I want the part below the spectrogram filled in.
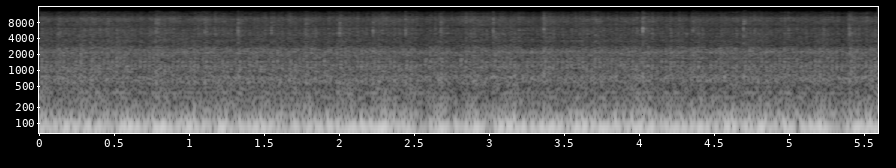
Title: GSXR 1100 ticking sound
